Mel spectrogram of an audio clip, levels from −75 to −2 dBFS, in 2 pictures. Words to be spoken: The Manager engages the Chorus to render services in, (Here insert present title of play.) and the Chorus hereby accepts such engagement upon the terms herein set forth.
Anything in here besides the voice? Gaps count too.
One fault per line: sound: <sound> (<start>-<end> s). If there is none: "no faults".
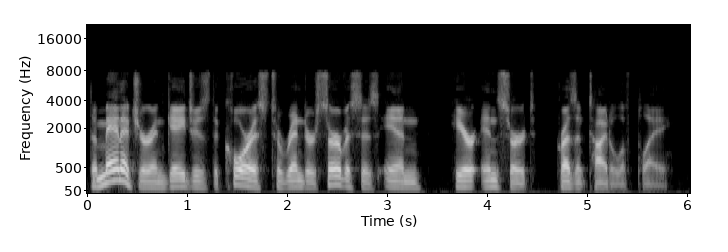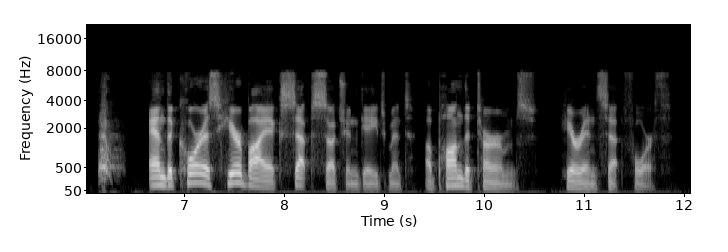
sound: bark (6.1-6.4 s)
